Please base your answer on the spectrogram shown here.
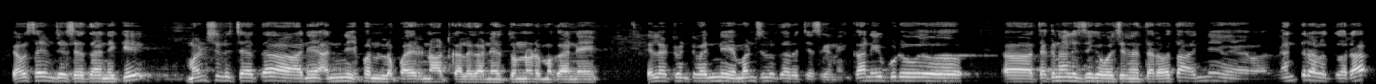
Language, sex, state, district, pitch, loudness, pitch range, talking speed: Telugu, male, Andhra Pradesh, Chittoor, 155 Hz, -15 LUFS, 135-175 Hz, 130 wpm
